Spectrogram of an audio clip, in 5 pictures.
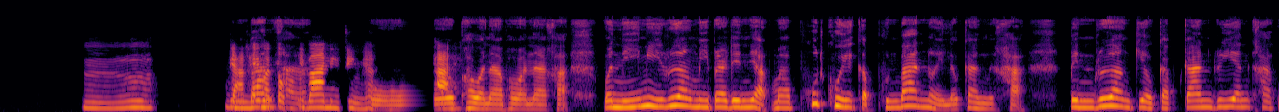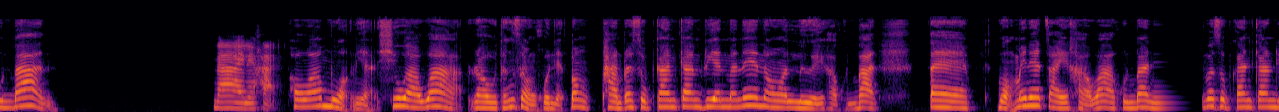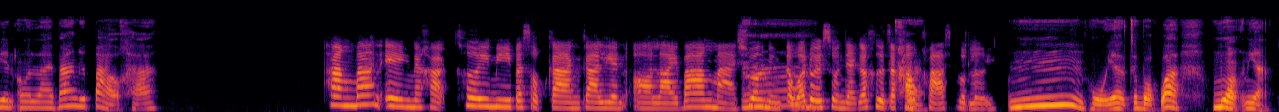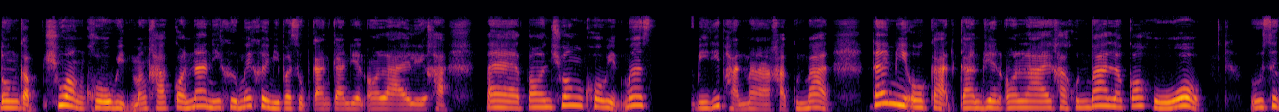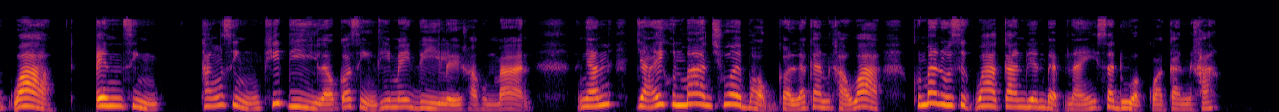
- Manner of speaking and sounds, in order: distorted speech; other background noise; mechanical hum; in English: "คลาส"
- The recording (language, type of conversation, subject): Thai, unstructured, การเรียนออนไลน์กับการไปเรียนที่โรงเรียนแตกต่างกันอย่างไร?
